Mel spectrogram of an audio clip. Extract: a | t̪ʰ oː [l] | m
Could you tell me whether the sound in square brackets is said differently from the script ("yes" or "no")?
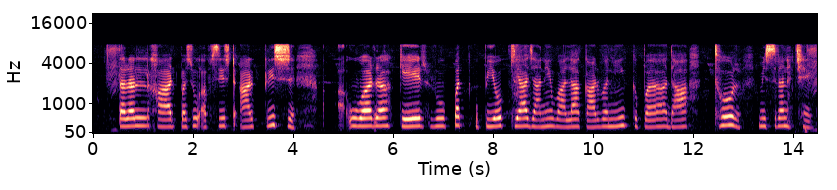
yes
